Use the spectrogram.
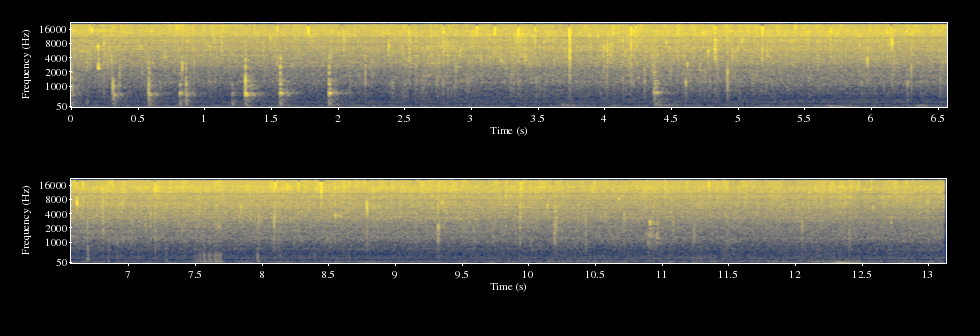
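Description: Peppers fry in a pan for menemen, a soft, continuous sizzle with a few sharp clinks and stirring knocks early on, close and without talking.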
